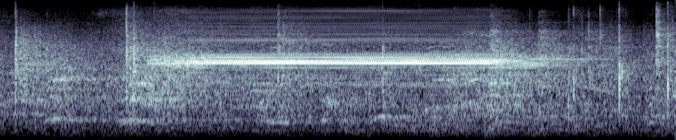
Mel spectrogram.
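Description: A scoreboard horn blares to end a period.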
